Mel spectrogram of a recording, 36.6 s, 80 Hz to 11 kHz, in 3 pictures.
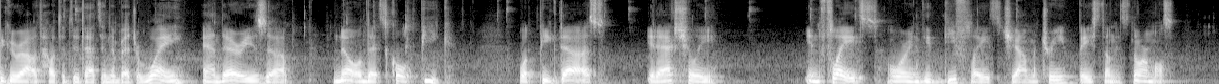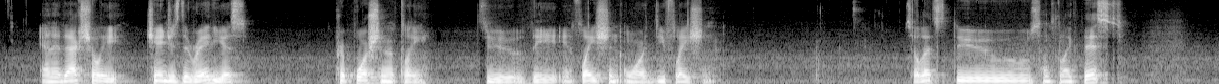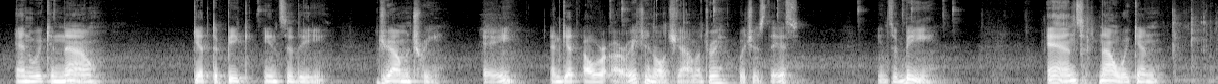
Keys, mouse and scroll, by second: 2.5 Tab, 3.0-4.1 typing, 4.4 Return, 34.7-36.0 typing.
